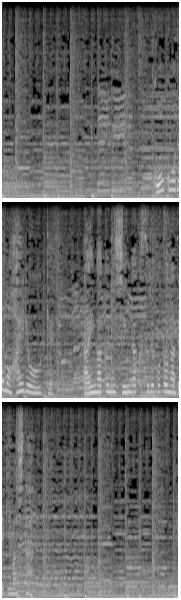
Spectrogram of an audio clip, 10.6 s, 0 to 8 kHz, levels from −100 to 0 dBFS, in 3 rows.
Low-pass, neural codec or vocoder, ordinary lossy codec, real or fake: none; none; none; real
